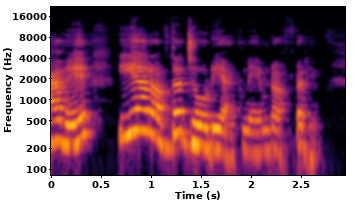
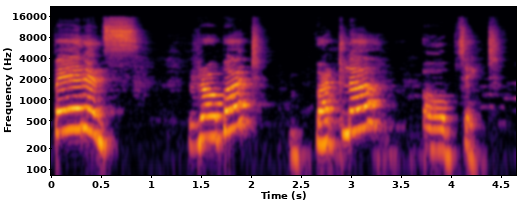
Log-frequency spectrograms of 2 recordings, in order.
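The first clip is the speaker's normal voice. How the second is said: each word hit on its first syllable, Parents, robot, butler, object; first-syllable stress; 2 semitones higher, much slower than usual. Shown as a demonstration. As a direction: model the stress on the front of each noun. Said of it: "noun, stress the first syllable".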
